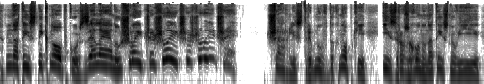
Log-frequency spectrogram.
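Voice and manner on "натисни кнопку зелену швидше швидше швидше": very high, climbing frantic cries; urgent shouting. A narrator's reading. Wonka urging Charlie to press the button, high frantic cries. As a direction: urge frantically, pitch climbing with each repeat. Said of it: "крикнув містер Вонка".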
